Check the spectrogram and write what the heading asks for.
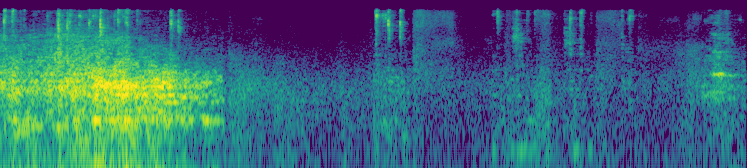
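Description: Computer keyboard typing: scattered key clicks in small runs, after a louder muffled noise over the first two seconds.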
